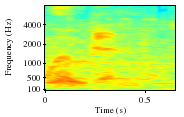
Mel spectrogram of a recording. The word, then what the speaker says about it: Woden: Hello, I am Woden. That rhymes with Odin, but I'm mightier.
